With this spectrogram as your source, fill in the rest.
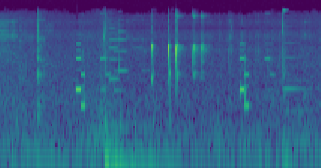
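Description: A short electronic alert chimes several times.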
